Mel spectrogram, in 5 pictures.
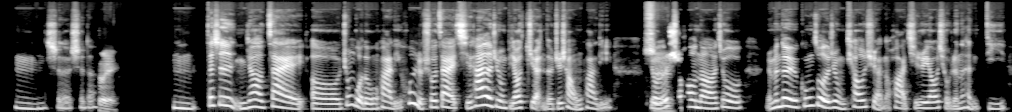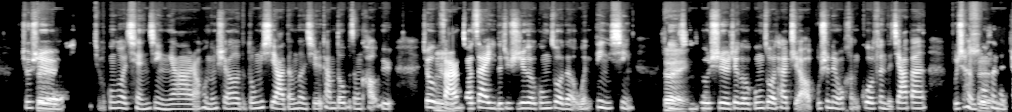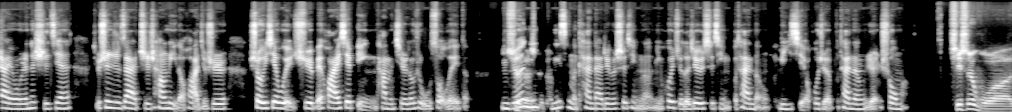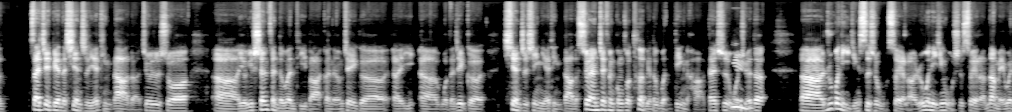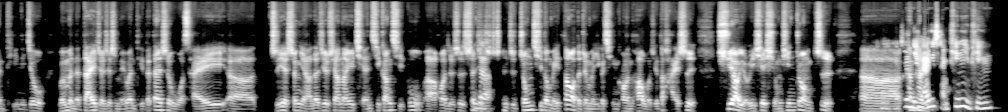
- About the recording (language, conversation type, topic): Chinese, podcast, 你有过职业倦怠的经历吗？
- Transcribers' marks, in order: other background noise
